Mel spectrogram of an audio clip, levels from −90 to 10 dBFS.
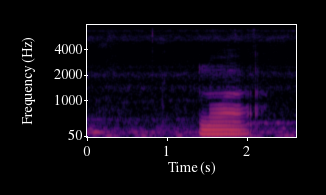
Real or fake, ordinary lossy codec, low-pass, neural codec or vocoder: real; none; 7.2 kHz; none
